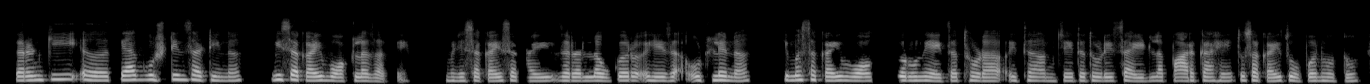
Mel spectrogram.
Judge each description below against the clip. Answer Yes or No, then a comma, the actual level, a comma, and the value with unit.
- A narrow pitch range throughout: Yes, narrow, 1.9 semitones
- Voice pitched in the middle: Yes, medium, 175 Hz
